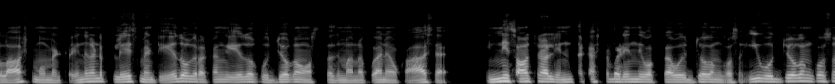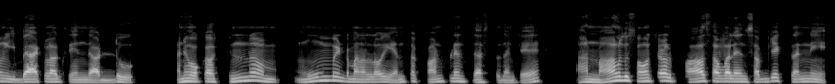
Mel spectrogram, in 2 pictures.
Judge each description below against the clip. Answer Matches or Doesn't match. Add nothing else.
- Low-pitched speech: Matches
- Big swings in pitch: Doesn't match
